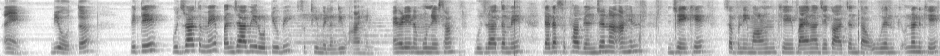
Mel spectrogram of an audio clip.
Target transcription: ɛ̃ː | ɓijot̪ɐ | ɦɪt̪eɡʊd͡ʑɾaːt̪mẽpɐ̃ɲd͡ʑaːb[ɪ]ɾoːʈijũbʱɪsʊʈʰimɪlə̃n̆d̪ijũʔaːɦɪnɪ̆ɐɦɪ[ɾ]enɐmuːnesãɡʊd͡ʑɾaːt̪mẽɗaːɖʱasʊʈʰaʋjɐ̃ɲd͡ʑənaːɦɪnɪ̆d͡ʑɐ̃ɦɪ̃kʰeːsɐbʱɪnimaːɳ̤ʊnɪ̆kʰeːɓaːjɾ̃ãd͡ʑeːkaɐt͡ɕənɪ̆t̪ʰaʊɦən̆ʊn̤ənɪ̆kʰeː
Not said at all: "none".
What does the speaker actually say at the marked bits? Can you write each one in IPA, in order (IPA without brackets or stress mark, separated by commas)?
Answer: i, ɽ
